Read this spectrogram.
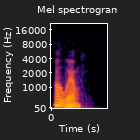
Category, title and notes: Speech > Solo speech
Sadness - Oh well 2
Single-take, singletake, Vocal, U67, FR-AV2, Tascam, NPC, Sadness, Neumann, dialogue, Video-game, Mid-20s, oneshot, Human, Man, Male, Voice-acting, sad, words, talk, voice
